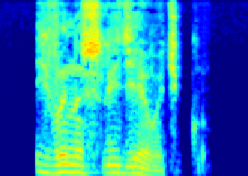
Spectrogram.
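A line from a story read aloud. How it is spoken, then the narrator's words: Quiet voice. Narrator (Russian): тихо проговорила она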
